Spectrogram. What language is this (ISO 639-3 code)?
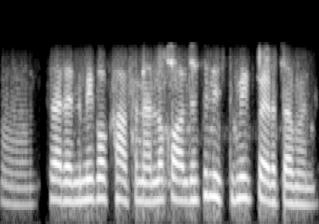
tel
